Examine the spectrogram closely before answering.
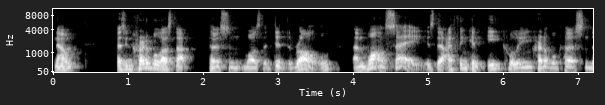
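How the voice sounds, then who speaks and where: A man with an English accent talks at a moderate pace, his pitch swinging very widely. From England. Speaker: podcast host. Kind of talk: casual interview.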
